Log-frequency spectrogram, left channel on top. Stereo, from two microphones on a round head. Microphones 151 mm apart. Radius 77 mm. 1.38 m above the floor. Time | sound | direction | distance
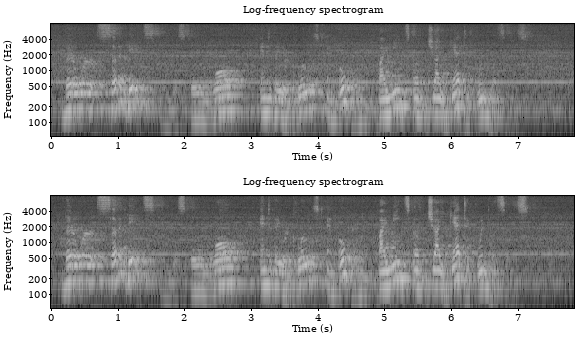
0.2 | a man speaking | 20° right (ahead or behind) | 5.5 m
